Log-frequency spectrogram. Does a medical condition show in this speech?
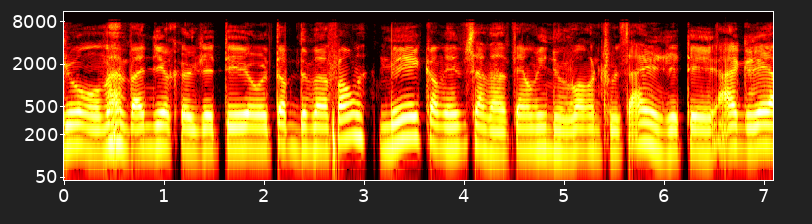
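Yes: dystonia; speech disorder.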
